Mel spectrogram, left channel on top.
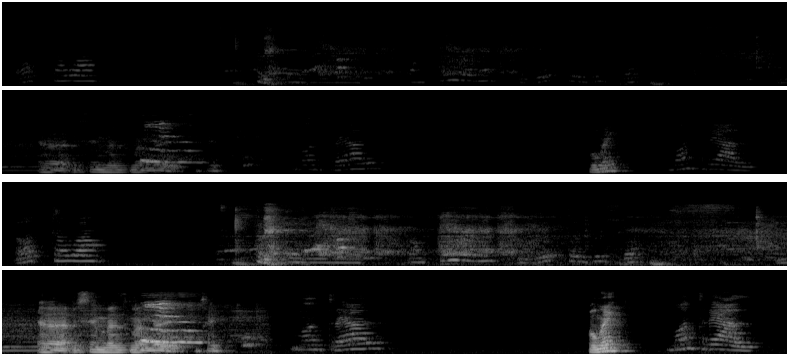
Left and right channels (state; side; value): quieter; left; 19.2 dB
